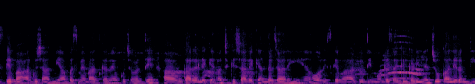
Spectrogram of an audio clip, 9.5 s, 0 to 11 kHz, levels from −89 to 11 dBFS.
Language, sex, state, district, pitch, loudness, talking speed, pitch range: Hindi, female, Uttar Pradesh, Budaun, 180 Hz, -45 LUFS, 200 wpm, 175-190 Hz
